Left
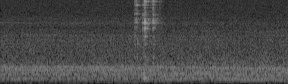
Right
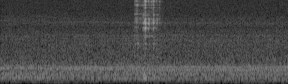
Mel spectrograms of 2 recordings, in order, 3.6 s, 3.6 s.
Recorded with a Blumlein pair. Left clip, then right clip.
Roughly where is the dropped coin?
Ahead.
